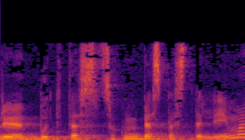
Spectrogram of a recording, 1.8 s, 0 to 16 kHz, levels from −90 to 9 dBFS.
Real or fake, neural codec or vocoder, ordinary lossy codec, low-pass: real; none; MP3, 48 kbps; 14.4 kHz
